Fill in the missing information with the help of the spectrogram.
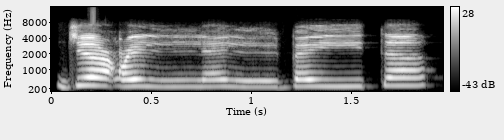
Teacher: نون کو ہم نے لام کے ساتھ ملا دینا ہے، حمزۃ الوصل ہمارا ڈراپ ہو جائے گا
